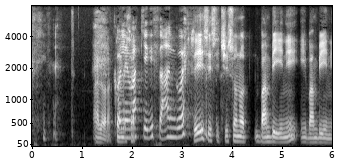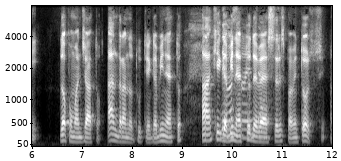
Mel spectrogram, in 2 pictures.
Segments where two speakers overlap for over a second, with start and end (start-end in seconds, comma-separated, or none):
9.7-11.0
